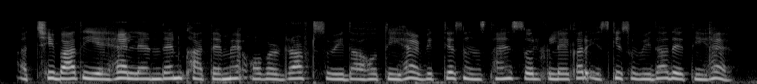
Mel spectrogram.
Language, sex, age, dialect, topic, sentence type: Hindi, female, 18-24, Hindustani Malvi Khadi Boli, banking, statement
